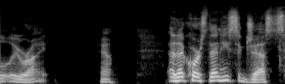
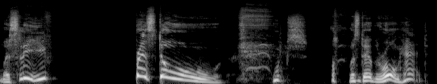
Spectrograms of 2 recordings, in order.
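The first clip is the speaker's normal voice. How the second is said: goofy, silly, swooping cartoon moose voice; 4 semitones higher than usual. Joking about a magician's rabbit-from-a-hat act, doing Bullwinkle's voice. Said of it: "I'm hearing Bullwinkle in my head".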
